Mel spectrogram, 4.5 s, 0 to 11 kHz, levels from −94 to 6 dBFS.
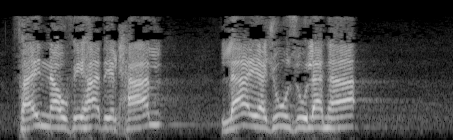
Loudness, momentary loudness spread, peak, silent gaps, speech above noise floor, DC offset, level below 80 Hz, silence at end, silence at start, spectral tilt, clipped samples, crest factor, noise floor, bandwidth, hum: -18 LUFS; 6 LU; -4 dBFS; none; 37 dB; under 0.1%; -66 dBFS; 1 s; 0.2 s; -3 dB/octave; under 0.1%; 18 dB; -56 dBFS; 8 kHz; none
